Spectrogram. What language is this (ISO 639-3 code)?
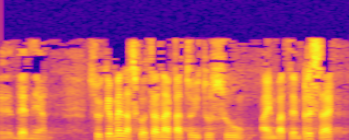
eus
